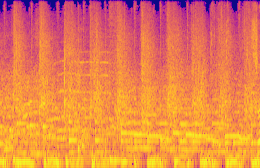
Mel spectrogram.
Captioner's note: clapping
